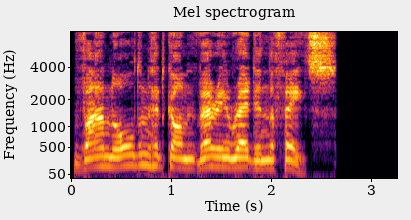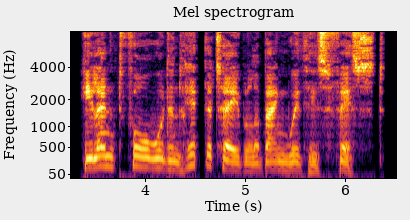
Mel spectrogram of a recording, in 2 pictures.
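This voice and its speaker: A man's voice: medium pitch, moderate pace, dry recording, distant mic. A man reading a mystery novel as scripted, dramatic audiobook narration.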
